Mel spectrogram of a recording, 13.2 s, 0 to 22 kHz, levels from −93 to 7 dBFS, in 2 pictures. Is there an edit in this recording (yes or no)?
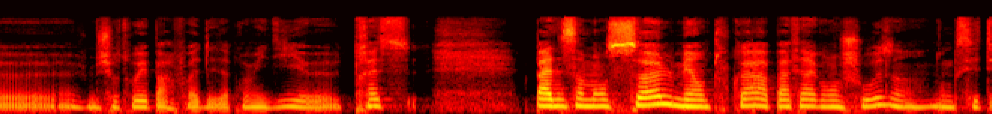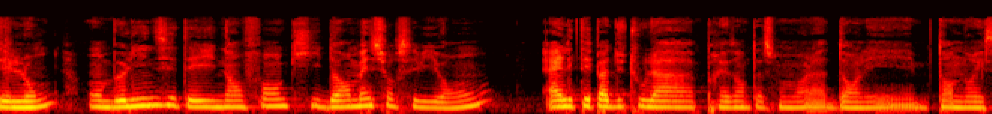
yes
